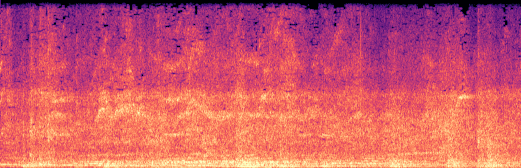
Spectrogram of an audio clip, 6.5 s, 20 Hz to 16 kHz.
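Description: Radio-controlled 2WD short course cars racing round an indoor track, their motors whining up and down with throttle as they lap.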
